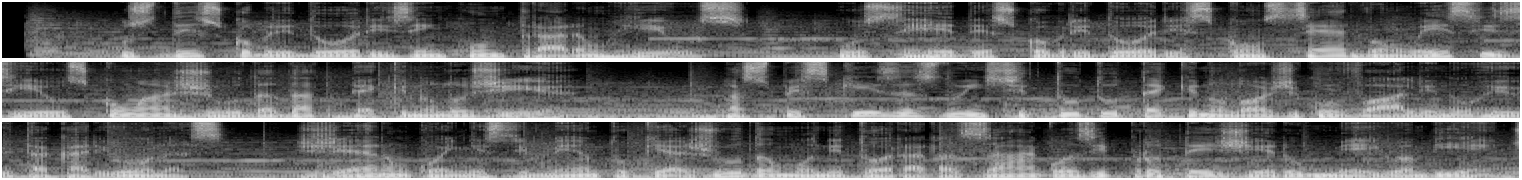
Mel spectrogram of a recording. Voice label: portuguese brazilian corporate videos

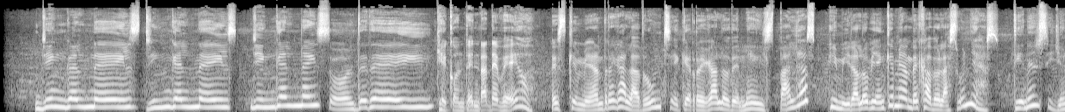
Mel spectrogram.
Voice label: spanish promos

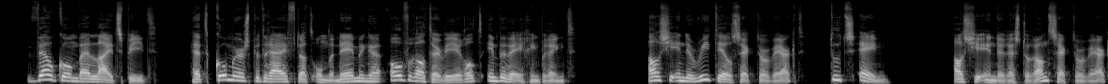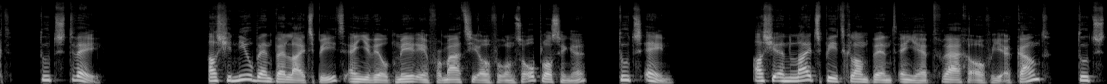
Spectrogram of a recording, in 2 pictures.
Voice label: Dutch IVR

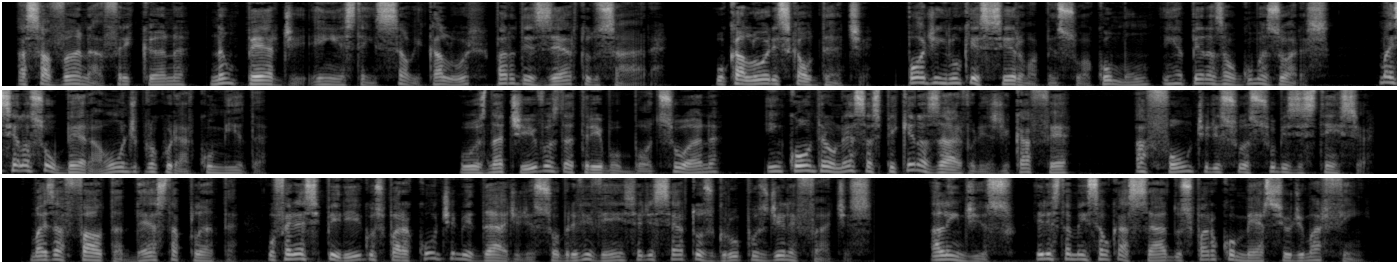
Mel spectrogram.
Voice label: portuguese brazilian documentaries

